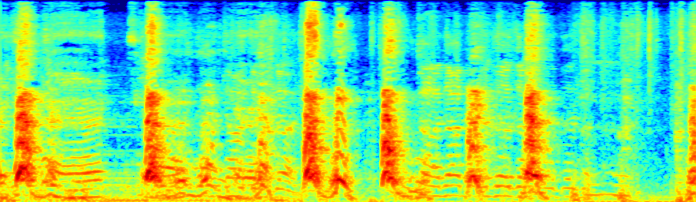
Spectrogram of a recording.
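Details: Alabai, a Central Asian Shepherd Dog named Vasya, 'talking' with a run of deep, resonant barks roughly every second or so, some with a moaning, drawn-out tail, while people chatter and laugh nearby.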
